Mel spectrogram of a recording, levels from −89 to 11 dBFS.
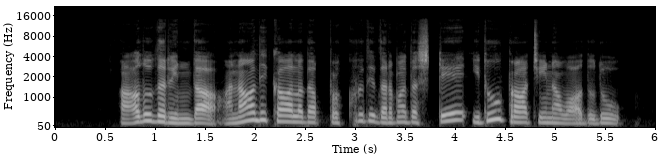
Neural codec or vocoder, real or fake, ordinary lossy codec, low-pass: codec, 44.1 kHz, 3.4 kbps, Pupu-Codec; fake; none; 14.4 kHz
